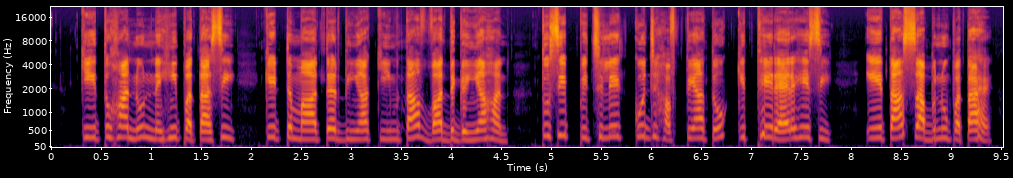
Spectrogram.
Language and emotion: Punjabi, disgusted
